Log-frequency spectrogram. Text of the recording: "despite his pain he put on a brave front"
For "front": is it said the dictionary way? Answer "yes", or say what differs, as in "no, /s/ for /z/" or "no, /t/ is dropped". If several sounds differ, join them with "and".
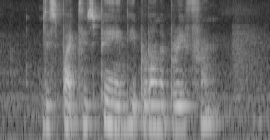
yes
